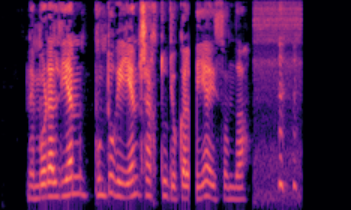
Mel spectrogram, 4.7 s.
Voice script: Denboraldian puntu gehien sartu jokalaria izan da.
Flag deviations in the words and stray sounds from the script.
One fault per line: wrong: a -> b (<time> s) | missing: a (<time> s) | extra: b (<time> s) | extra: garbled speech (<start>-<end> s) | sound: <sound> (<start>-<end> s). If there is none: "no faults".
sound: dropout (2.5-2.6 s)
sound: laugh (3.7-4.0 s)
